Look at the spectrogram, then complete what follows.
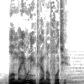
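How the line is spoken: Defiant angry shout. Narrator (Chinese): 齐军不甘示弱，大声吼道

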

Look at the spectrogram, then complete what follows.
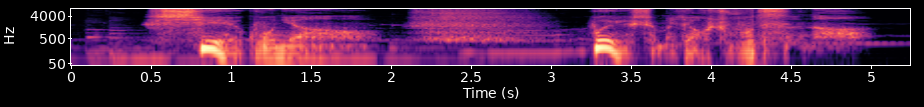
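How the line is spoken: Old man sighing. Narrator (Chinese): 吕老先生叹了口气

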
